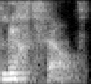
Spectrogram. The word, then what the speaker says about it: Lichtveld: is it Lichveld? It is Lichtveld.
